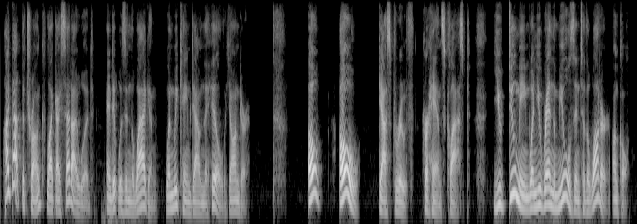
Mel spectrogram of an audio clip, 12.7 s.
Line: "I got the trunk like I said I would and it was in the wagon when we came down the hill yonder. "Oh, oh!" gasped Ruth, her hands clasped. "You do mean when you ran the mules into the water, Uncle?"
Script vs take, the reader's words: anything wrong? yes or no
no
